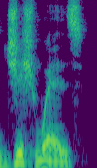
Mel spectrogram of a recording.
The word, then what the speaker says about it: GISHWHES: So it's an abbreviation of G-I-S-H-W-H-E-S, which is the greatest international scavenger hunt in the world has ever seen, pronounced Gishwez,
